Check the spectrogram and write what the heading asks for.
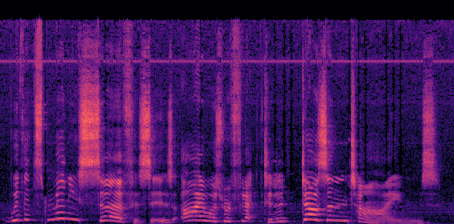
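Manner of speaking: very high, swooping dandy voice; self-admiring show-off, loud and lofty; elegant, vain rabbit. A narrator's reading. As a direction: preen aloud in a high character voice. Vain Clooney admires his reflections.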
